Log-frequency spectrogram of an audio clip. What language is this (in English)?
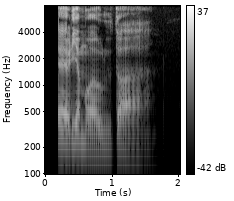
Kikuyu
